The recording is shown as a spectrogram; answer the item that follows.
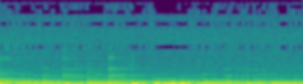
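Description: Acoustic guitar picking a melodic fill over bass notes in a recorded song, an instrumental passage between the sung lines.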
